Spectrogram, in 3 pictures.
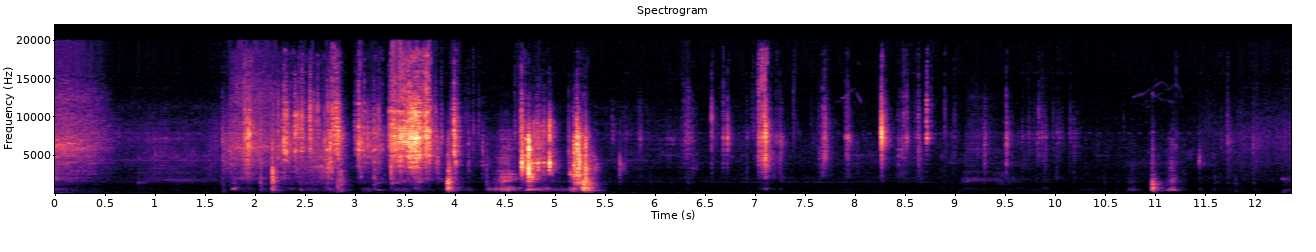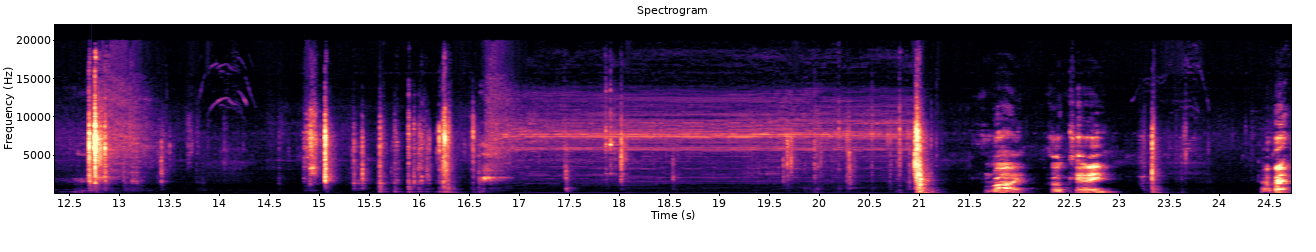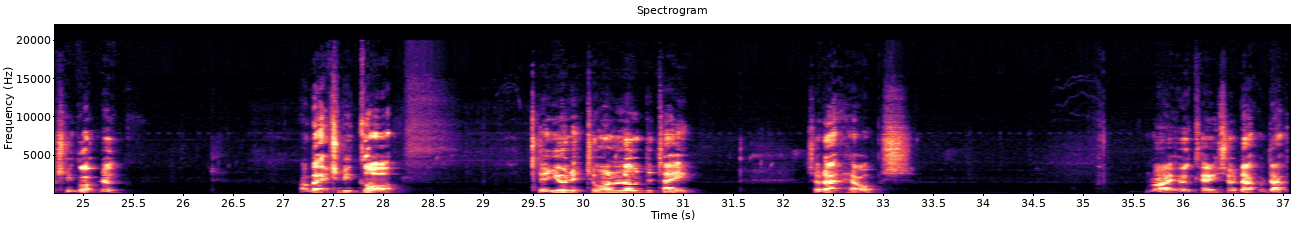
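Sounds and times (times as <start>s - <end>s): small electric motor humming: 16.7s - 21.2s
tape mechanism clicks and knocks: 19.6s - 21.2s.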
